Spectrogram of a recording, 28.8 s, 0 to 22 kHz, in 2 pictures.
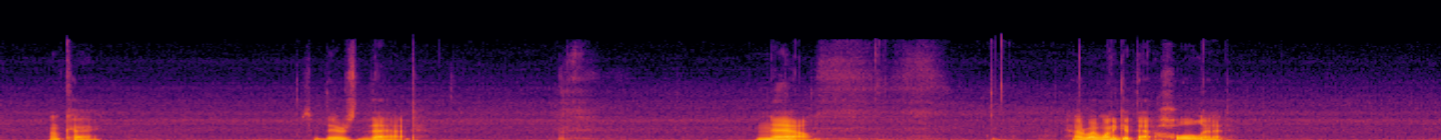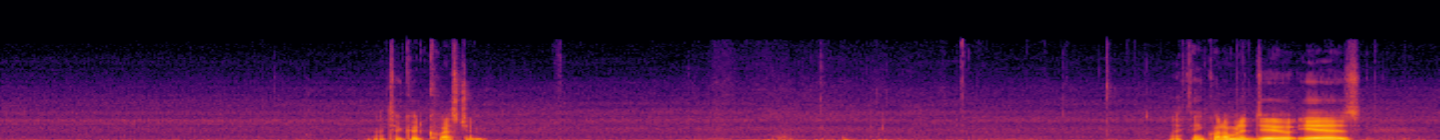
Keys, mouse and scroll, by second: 1.3 click, 6.8 click, 8.1-8.8 scroll up 2, 8.8 z, 9.9 KP_5, 10.6 middle click, 12.4 click, 17.4-17.8 scroll down 1, 17.8 middle click, 25.5 Tab, 25.8 middle click, 26.8 w.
